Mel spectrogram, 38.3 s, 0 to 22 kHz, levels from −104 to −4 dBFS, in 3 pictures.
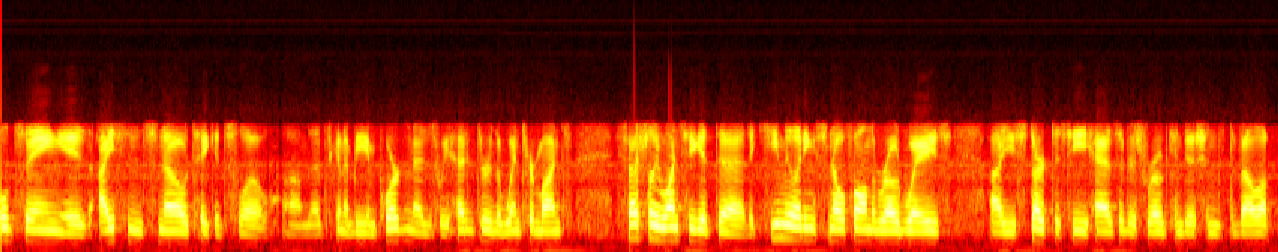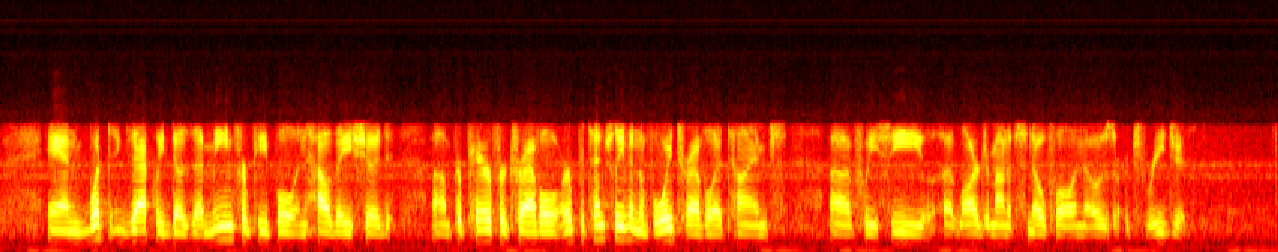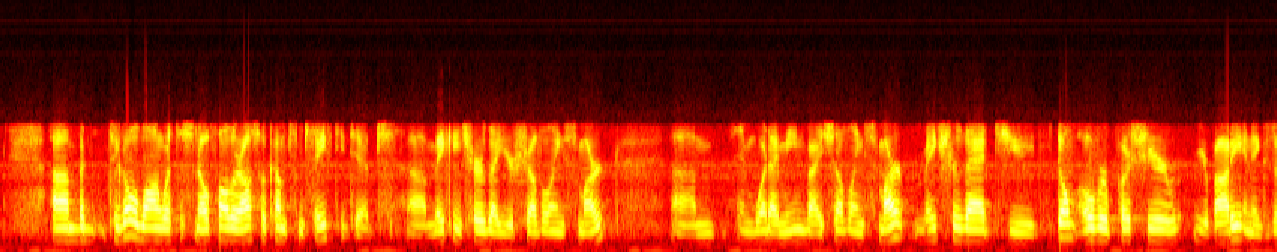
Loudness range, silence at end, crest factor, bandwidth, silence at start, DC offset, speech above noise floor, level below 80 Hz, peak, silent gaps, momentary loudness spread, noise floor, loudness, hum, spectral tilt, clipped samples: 7 LU; 0 s; 16 dB; 3.6 kHz; 0 s; under 0.1%; 33 dB; -78 dBFS; -4 dBFS; none; 14 LU; -54 dBFS; -21 LUFS; none; -6.5 dB/octave; under 0.1%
